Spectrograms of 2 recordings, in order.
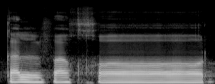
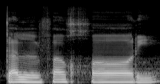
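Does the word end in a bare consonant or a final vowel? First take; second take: bare consonant; final vowel. First: The word ends on a bare consonant. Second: The word ends with a short final vowel. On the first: The reader stops at this word. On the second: The reading continues without stopping.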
